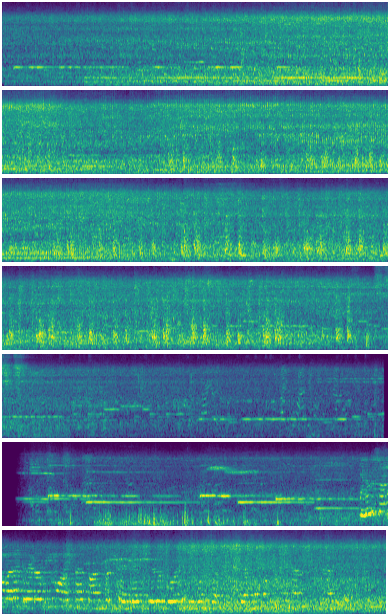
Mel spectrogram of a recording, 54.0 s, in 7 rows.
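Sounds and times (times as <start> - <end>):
diesel locomotive engine running: 0.0 - 30.8, 40.2 - 54.0
train wheels clattering over rail joints: 3.0 - 31.2.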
